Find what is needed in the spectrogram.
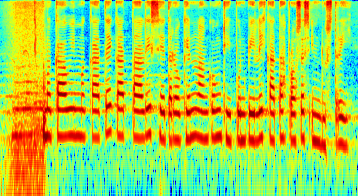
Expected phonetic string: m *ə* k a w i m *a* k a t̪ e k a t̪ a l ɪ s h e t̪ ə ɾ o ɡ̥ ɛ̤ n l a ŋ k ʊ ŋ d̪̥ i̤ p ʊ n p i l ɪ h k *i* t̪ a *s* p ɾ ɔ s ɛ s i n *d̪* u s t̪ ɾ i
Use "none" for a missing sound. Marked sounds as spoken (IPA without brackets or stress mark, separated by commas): ə, ə, a, h, d̪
